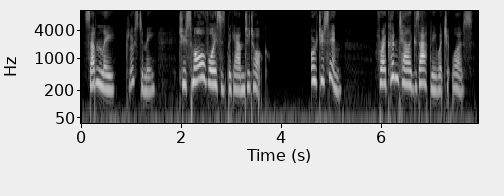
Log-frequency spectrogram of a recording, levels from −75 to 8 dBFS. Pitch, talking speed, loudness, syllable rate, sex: 255 Hz, 150 wpm, -19 LUFS, 4.8 syllables/s, female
